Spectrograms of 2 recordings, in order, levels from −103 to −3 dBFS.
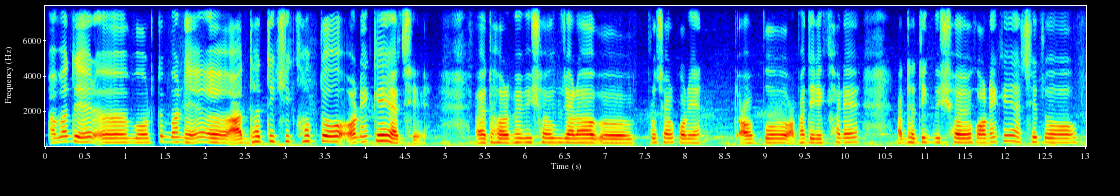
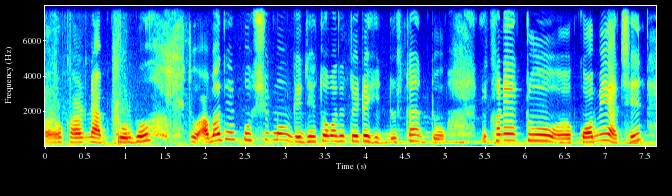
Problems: background sounds at intervals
